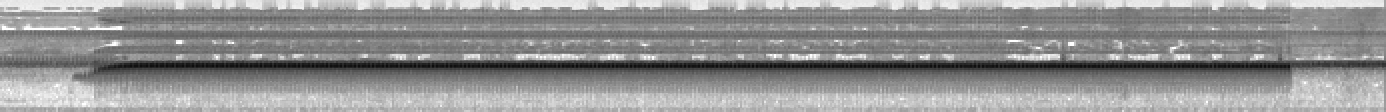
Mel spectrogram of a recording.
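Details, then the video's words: Florida southern toad calling to attract mates: a sustained, penetrating high trill that starts with a slight upward slide and runs about six seconds before stopping, leaving a quieter trill from another toad. "Southern Toads Calling in Florida"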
